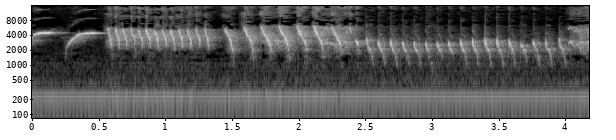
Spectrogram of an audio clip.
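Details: Canary singing to motivate females: a short whistle, then fast rolling trills changing tour every second or so, rapid even notes stepping lower in pitch, over a constant low hum.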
